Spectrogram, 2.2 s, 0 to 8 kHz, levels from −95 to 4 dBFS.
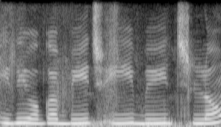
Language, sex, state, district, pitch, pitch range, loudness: Telugu, female, Andhra Pradesh, Chittoor, 275 Hz, 270-285 Hz, -11 LUFS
